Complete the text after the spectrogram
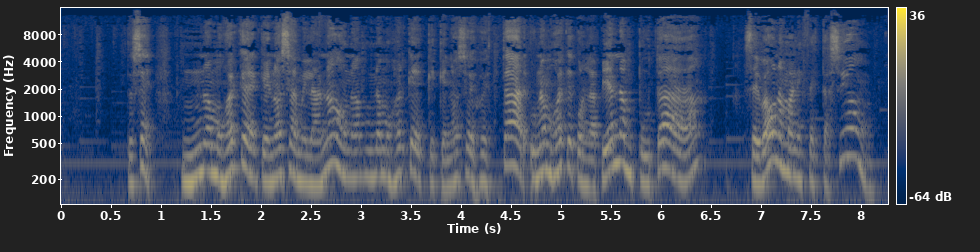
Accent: Cuba; moved away; Vengo de Cuba, estoy acá por amor. Me enamoré, por eso me vine para acá.

